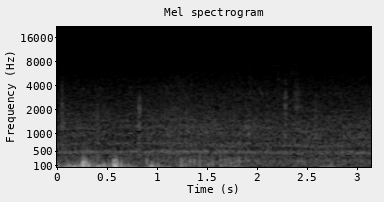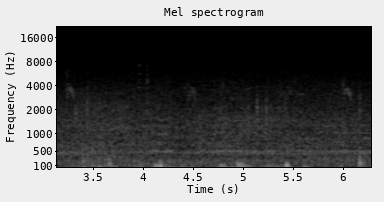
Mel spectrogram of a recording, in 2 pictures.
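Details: Honey bees droning as the queen box is pulled: a steady low hum holds throughout, overlaid by a few dull low thumps and rumbles from handling near the start.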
